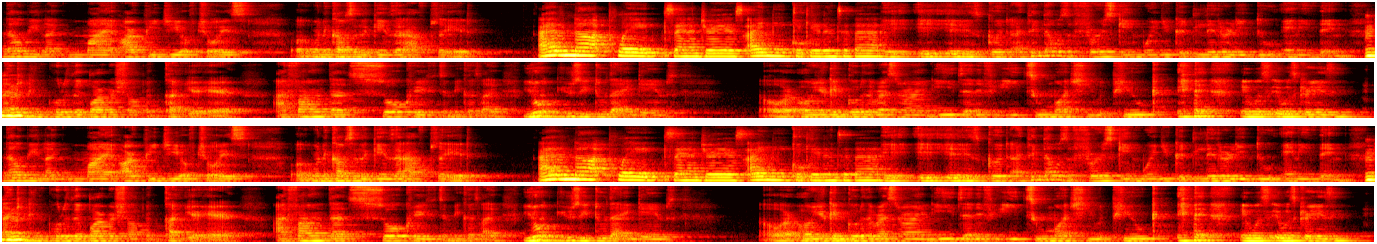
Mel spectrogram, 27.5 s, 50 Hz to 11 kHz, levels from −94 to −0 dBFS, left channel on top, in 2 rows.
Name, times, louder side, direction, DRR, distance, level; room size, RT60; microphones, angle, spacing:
voice 1, 0.0-4.7 7.9-8.4 8.8-20.5 21.3-27.3, right 1 dB, 30° right, 3 dB, 1.1 m, -33 dB
voice 2, 5.4-8.8 13.6-14.0, left 1 dB, 20° left, 5 dB, 0.6 m, -21 dB
12.5 x 4.6 x 3.6 m, 1.0 s
head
